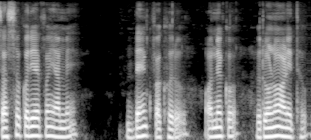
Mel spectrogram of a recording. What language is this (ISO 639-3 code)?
ori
